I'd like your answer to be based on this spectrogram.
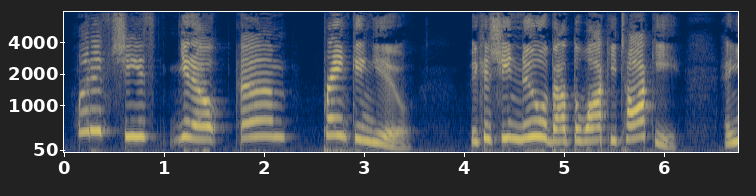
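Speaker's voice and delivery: put-on very high, squeaky kid voice; anxious young boy. A narrator's reading. Boy warning his friend of a prank, squeaky and anxious. Timmy anxiously warns Leo.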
